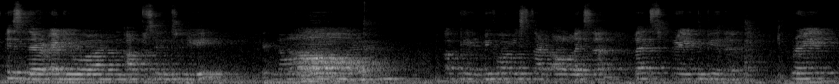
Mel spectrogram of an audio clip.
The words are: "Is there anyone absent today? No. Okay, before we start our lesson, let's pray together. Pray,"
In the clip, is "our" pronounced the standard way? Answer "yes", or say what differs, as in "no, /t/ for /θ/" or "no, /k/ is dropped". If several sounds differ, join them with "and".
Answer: no, /l/ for /ɹ/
